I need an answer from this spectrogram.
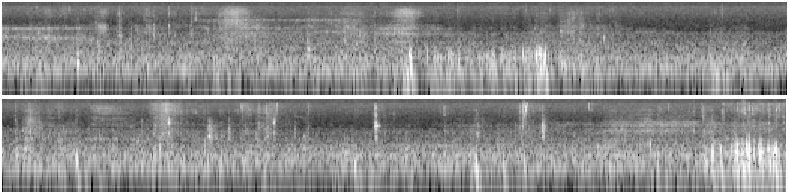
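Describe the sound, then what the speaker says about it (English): Boat traffic on a lake during a weekend bass-fishing outing comes through as a low, distant engine rumble under gusts of wind buffeting the microphone, with a few small knocks and splashes. "You should expect some boat traffic."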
